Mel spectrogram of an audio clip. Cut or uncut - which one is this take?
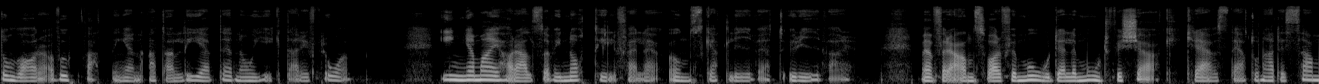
cut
